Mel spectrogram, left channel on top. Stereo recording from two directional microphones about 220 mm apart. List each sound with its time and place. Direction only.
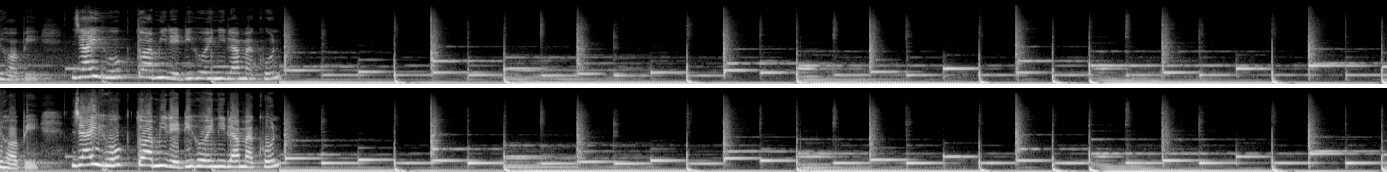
0.0 s a woman's voice: 35° right (ahead or behind)
3.9 s music: centre (ahead or behind)
12.7 s music: centre (ahead or behind)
